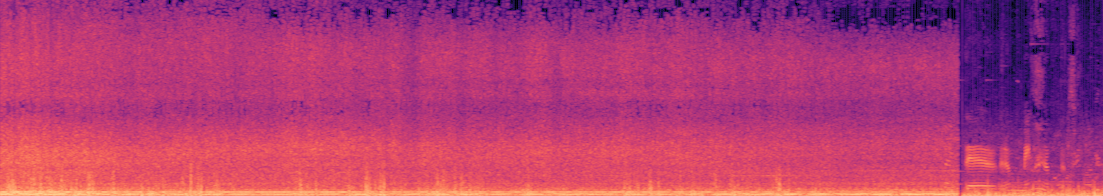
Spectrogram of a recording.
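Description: Motorboat running steadily at speed, its engine hum under the rushing of the wake spray and wind buffeting the microphone. The sound cuts off abruptly near the end.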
